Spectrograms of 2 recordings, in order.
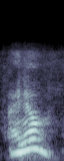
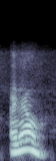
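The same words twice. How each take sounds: The two takes are said the same way.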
